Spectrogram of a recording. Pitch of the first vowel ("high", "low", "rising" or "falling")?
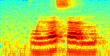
rising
